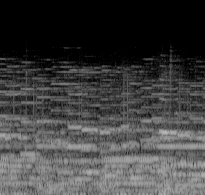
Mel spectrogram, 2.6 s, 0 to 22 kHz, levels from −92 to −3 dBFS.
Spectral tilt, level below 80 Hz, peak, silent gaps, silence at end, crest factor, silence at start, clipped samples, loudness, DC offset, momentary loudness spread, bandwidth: -6 dB/octave; -48 dBFS; -18 dBFS; none; 0 s; 16 dB; 0 s; under 0.1%; -34 LUFS; under 0.1%; 4 LU; 8.8 kHz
